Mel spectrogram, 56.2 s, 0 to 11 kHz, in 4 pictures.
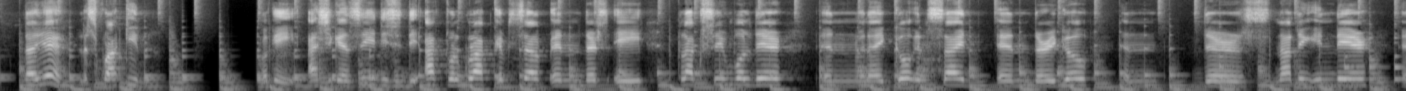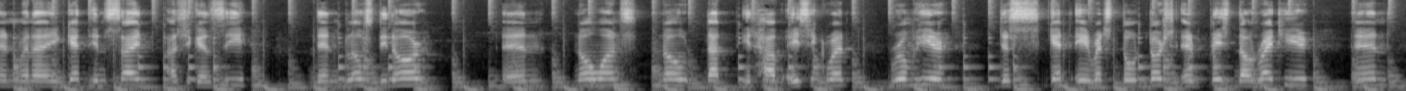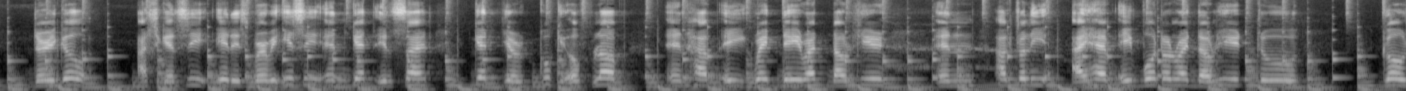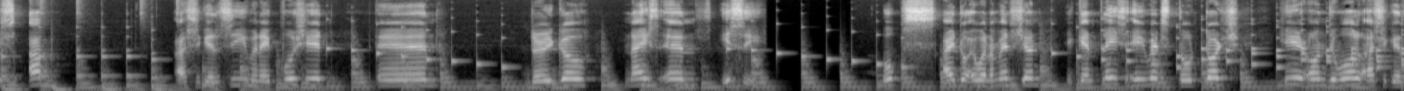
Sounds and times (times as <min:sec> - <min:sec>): Music: 0:00.0 - 0:56.2
Speech: 0:00.2 - 0:01.5, 0:02.6 - 0:16.6, 0:17.2 - 0:18.4, 0:19.1 - 0:41.2, 0:42.0 - 0:42.8, 0:44.0 - 0:46.6, 0:47.5 - 0:49.8, 0:51.0 - 0:56.2.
